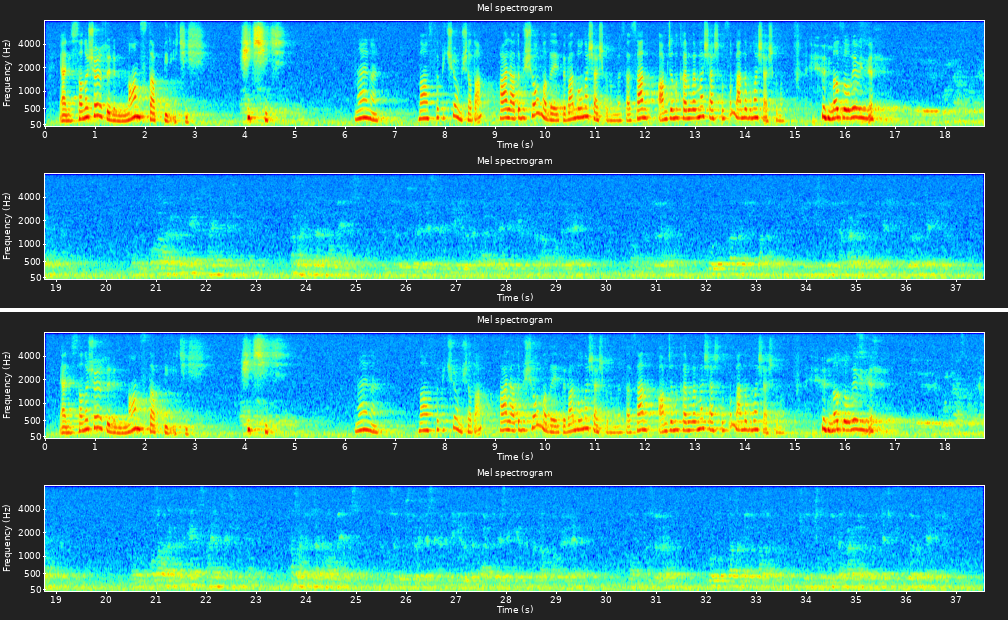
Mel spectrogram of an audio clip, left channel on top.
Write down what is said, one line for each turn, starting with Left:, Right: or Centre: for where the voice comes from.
Left: Yani sana şöyle söyleyeyim. Non-stop bir içiş. Hiç
Right: Allah
Left: hiç.
Right: Allah.
Left: Aynen. Non-stop içiyormuş adam. Hala da bir şey olmadı herife. Ben de ona şaşkınım mesela. Sen amcanın karılarına şaşkınsın, ben de buna şaşkınım. <laughs>
Right: Valla
Left: Nasıl oluyor
Right: bizimki
Left: bilmiyorum.
Right: e, gluten hastalığına yakalandı. Onu- O zamana kadar en hızlı hayat yaşıyordu yani. Kazanıyordu zaten Almanya'dasın. Ondan sonra uyuşturucu desen önünde yığılı, alkol desen yığılı, club pub öyle. Ondan sonra Bu kazanıyordu, kazandığını içiyordu. İşte bu yüzden karılar da bunun gerçek yüzünü gördü mü terk ediyordu.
